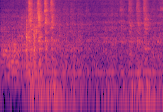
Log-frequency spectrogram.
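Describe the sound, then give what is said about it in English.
A car engine cranks and turns over, settling into a steady low idle with a continuous rumble, fairly loud; Frankie Yale is starting his car to drive home. “After receiving a strange call about his wife, Frankie Yale went to his car to drive home as quickly as possible.”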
